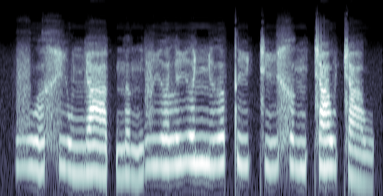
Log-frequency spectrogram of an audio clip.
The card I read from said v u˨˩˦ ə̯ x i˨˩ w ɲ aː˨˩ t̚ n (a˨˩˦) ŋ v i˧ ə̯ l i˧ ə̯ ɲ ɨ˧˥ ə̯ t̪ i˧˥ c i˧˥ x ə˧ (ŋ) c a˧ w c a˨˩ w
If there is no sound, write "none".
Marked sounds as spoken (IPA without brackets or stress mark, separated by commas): ə˨˩˦, ŋ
